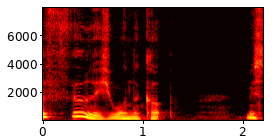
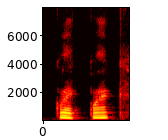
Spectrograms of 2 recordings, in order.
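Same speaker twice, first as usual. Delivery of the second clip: higher mock quack; duck quack; 4 semitones higher than usual. Worm voiced quacking.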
